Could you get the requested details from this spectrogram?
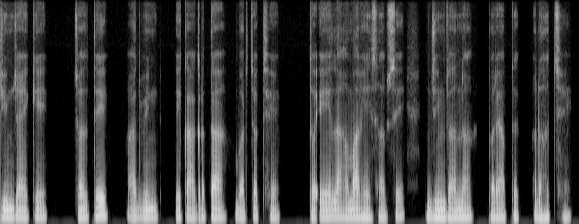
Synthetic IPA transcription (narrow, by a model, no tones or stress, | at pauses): d͡ʒimd͡ʒaeke | t͡ʃəlt̪e | a̰d̪min | ekaɡɾət̪abəɾt͡ʃət̪̚t͡ʃʰɛ | t̪ɔʔelaɦəmaɾɦɪsabse | d͡ʒimd͡ʒana | pɾəjap̚t̪ək | ɾəɦət̪̚t͡ʃʰɛ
